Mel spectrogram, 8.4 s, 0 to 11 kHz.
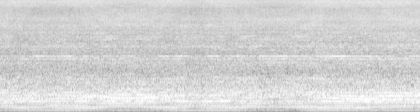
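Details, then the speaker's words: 1970s Hoover Convertible upright vacuum, brushes only partly worn: a steady, even motor hum, higher-pitched than the previous model's, with no rattles or surges. Normal running. "because we go from the sort of low humming motor of before to this sound of motor, which is a little bit more high sounding."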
